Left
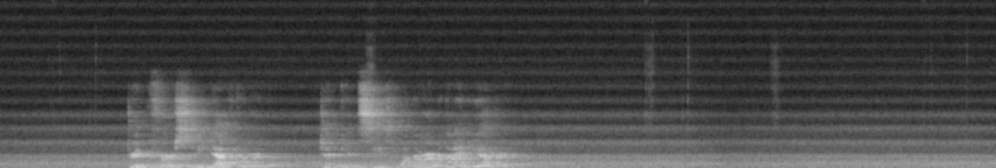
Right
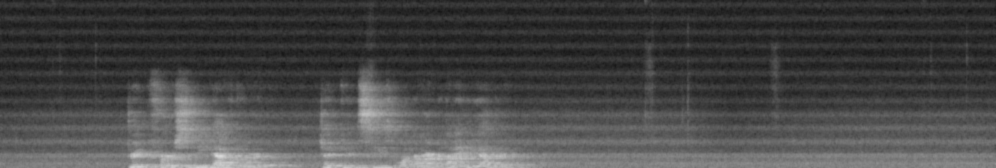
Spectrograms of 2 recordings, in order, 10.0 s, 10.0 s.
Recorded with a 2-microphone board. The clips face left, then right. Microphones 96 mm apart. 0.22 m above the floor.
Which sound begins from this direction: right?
A woman speaking, at 1.3 s.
